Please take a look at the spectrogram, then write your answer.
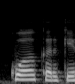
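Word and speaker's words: quack: फिर यहाँ पर QU का उच्चारण क्व करके होगा, क्व, एक, क्वैक।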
